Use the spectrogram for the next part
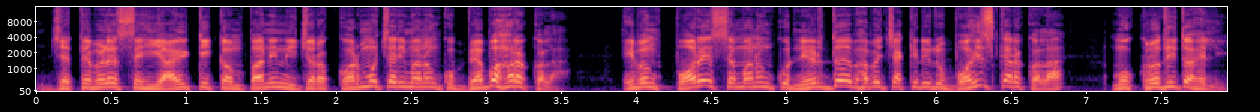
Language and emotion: Odia, angry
